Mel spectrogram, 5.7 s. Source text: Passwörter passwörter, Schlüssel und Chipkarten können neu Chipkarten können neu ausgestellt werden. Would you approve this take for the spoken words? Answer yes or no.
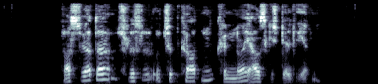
no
